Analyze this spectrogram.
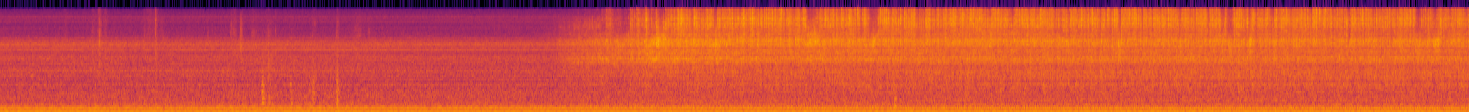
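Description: Steady low electrical hum, then about twelve seconds in an electric discharge at an electrode tip in salted water starts sizzling and crackling, and keeps on steadily.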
